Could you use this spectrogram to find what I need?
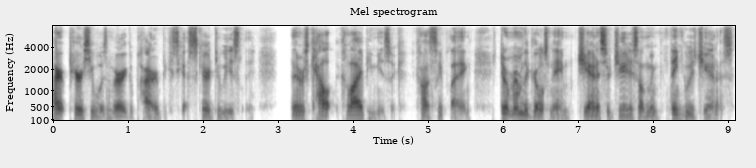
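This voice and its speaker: A man talks at a very fast pace with big swings in loudness. The recording is very clean with a silent background and a dry, close sound with no echo. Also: medium pitch for a man, lively intonation. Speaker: YouTube narrator. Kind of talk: reading aloud with commentary.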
